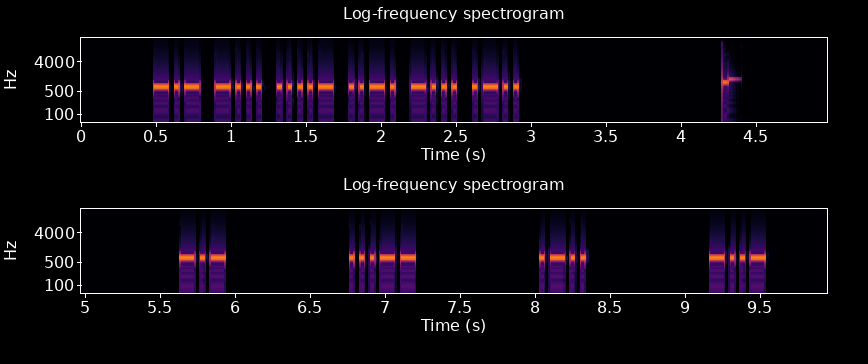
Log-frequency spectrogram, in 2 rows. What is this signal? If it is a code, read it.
Morse code, heard as a keyed tone, about 34 wpm, spaced as for 17 wpm, 700 Hz. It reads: KB4FBL K3LX
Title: USA Call Signs - 8x Character Spacing - 35wpm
